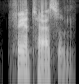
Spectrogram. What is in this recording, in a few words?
"phantasm", American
